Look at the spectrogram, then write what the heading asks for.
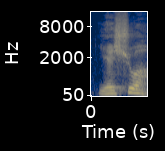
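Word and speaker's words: יֵשׁוּעַ: 자, 몇 번 얘기했지만 여호수아의 히브리식 원어의 발음이 따라해 볼게요. 예슈아. 예슈아. 이게 히브리식 여호수아의 정확한 발음이에요.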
